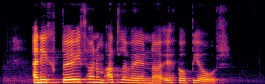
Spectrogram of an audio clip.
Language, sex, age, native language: Icelandic, female, 13, Icelandic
